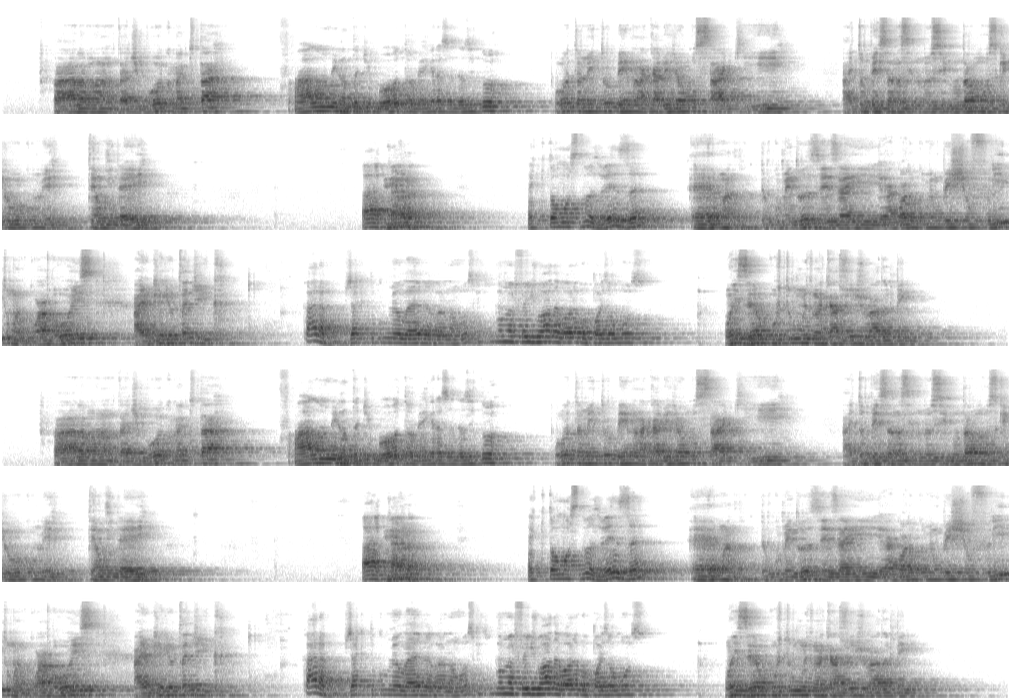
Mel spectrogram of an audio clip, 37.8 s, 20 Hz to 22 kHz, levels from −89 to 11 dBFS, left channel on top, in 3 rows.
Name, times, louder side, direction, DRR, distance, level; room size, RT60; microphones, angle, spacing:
voice 1, 0.7-2.8 6.9-9.8 10.5-13.3 13.7-14.4 17.4-17.8 21.2-21.8 22.1-28.0 34.2-36.5, equal, 30° left, -4 dB, 5.9 m, -22 dB
voice 2, 3.7-6.2 17.1-17.8 19.2-20.7 29.0-33.2, right 1 dB, 20° right, -3 dB, 1.3 m, -20 dB
21.0 x 14.0 x 3.0 m, 1.3 s
head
